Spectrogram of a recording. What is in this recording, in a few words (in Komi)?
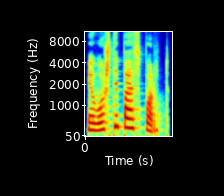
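ме вошті паспорт, Komi, female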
